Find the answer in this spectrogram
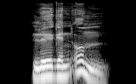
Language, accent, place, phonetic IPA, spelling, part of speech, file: German, Germany, Berlin, [ˌløːɡn̩ ˈʊm], lögen um, verb, De-lögen um.ogg
- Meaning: first-person plural subjunctive II of umlügen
